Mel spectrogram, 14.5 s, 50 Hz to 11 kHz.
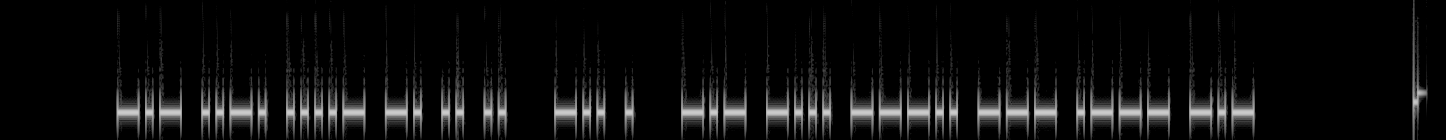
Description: Morse code, heard as a keyed tone, about 17 wpm, 700 Hz. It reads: KF4NII DE KB8OJK
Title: USA Callsign DE Callsign - 6 Characters - 17wpm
